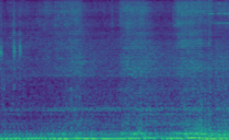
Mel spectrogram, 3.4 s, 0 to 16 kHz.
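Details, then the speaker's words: Classic Fiat 500 after engine removal and spigot bearing replacement, clutch in and in gear: low steady rumble, no whirring or chirping; earlier noise gone, normal clutch-in idle. "no noise no noise noise no noise no noise no noise at all I'd say that was fixed"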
